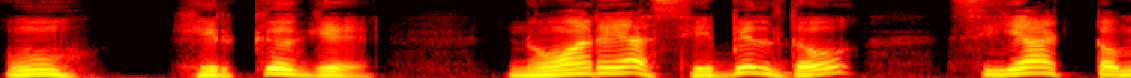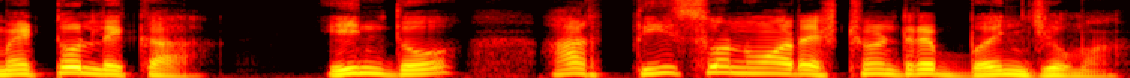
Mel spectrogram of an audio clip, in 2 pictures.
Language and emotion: Santali, disgusted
